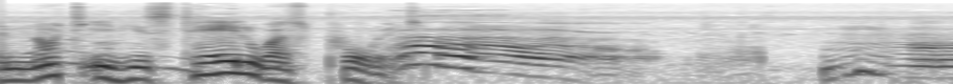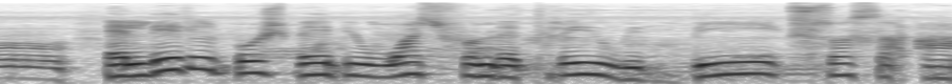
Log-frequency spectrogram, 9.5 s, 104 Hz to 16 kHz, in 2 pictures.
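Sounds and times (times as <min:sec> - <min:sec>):
speech: 0:00.0 - 0:02.9, 0:04.1 - 0:09.5
lion roaring angrily with a rough growling snarl: 0:02.0 - 0:05.1.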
